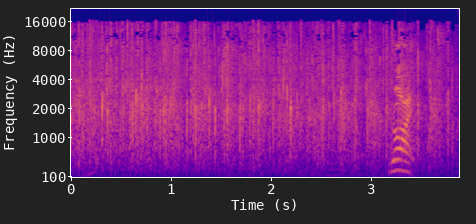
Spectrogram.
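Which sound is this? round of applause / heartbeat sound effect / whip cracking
round of applause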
